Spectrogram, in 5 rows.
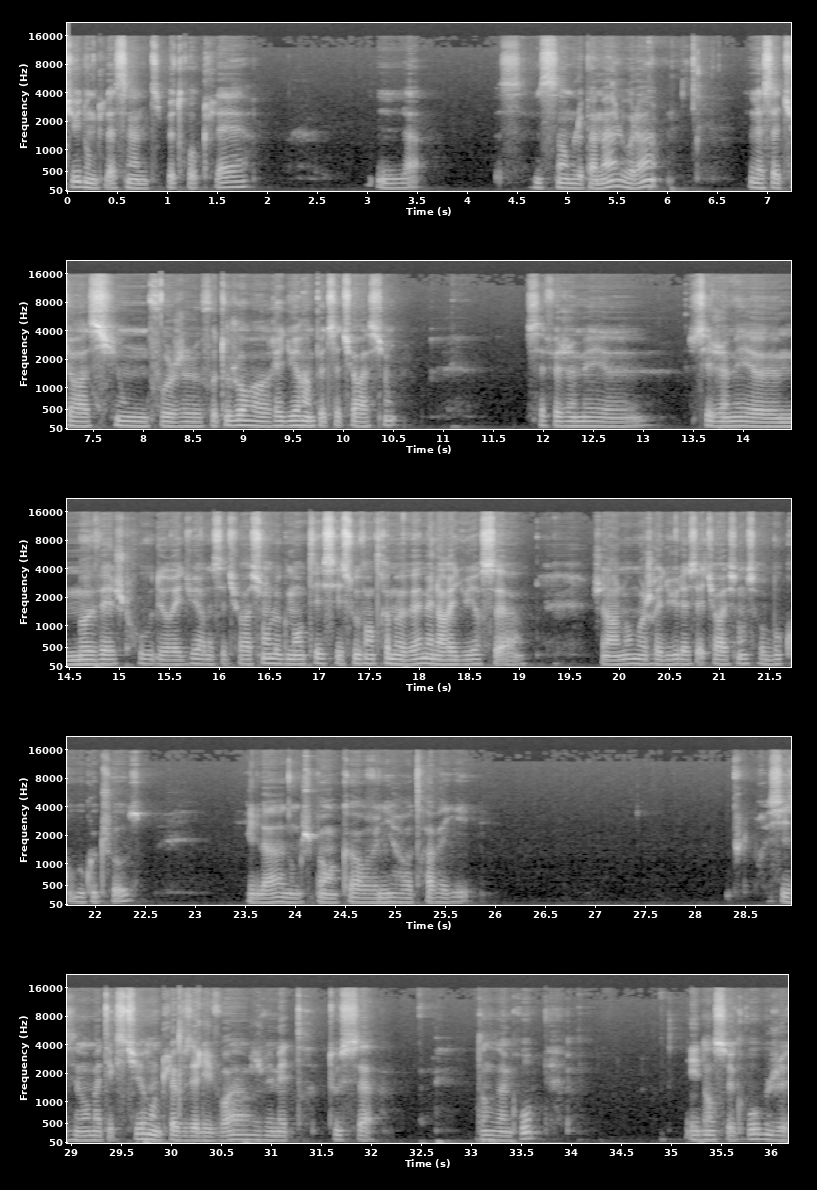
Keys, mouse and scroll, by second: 31.9 shift+click, 33.0 ctrl+g, 34.0 click, 35.6 shift+click.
